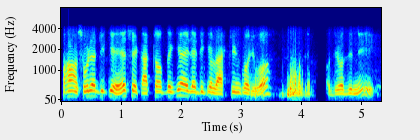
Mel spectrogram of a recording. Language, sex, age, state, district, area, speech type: Odia, male, 60+, Odisha, Gajapati, rural, conversation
